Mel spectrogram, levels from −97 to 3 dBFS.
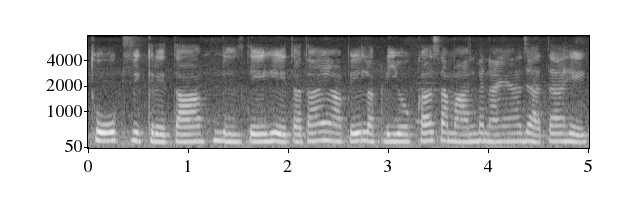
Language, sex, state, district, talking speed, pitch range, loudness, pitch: Hindi, female, Madhya Pradesh, Dhar, 155 wpm, 200-215 Hz, -16 LUFS, 210 Hz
